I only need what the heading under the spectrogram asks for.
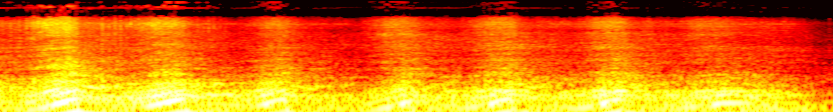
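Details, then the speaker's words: Honda Civic turbo drag build, first fire of the fresh engine after head gasket work: uneven, surging low rumble roughly once a second; runs rough only because the fuel map isn't tuned yet, tuner will work through the map. "he'll work through all that stuff in the map until it's right and then she'll start just starting and found sound to normal"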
